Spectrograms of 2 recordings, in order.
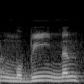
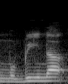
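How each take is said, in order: First: The word ends with an n sound. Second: The word ends on a long a sound. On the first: The reading continues without stopping. "नाज़रीन यहाँ पर मुबीनन पढ़ेंगे" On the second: The reader stops at this point. "मुबीना वक्फ की सूरत में पढ़ा जाएगा"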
